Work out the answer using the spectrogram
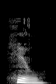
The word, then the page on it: hill: British English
